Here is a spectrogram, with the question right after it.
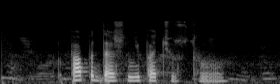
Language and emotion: Russian, neutral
